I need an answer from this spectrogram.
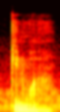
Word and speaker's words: quinoa: Quinoa was the gold of the Incas. Quinoa, pronounced quinoa, was so important to the Inca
